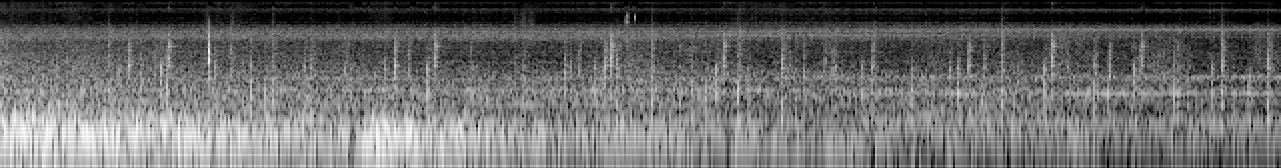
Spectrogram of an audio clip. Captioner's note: footsteps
